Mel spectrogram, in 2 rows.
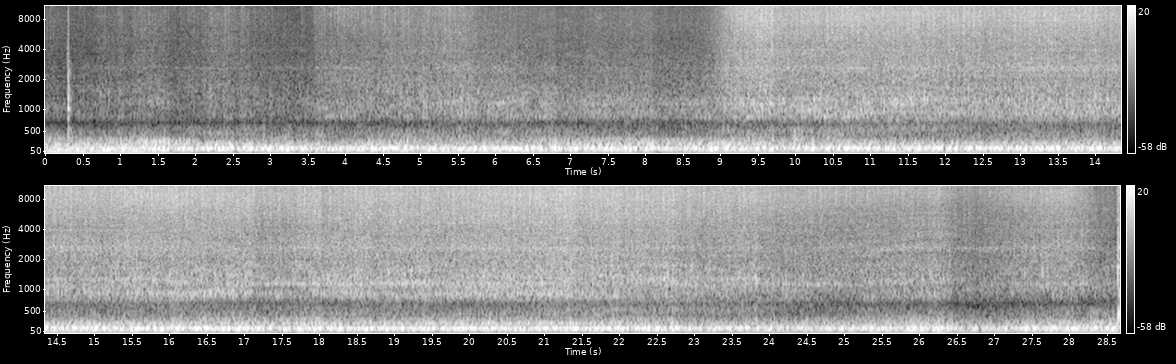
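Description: LS1 V8 in a 2002 Camaro Z28, cammed with a Texas Speed 228R camshaft, idling steadily with a low rumble through long-tube headers and a single Dynomax Race Bullet muffler. About nine seconds in, the sound turns brighter, with more high-pitched mechanical noise over the drone.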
